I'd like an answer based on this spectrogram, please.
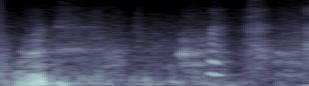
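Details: Key, a Siberian Husky, mid-zoomies indoors near a frisbee: a low thud followed by short high whimpering whines rising and falling, soft shuffling between.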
